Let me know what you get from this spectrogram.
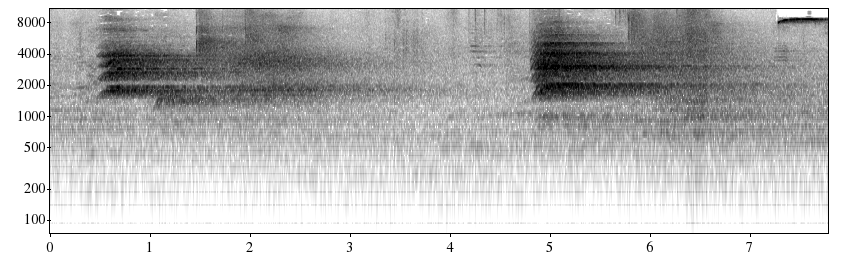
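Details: Beluga whales Hodoi, Gray, Nana and Niko during training at Port of Nagoya Public Aquarium, 5 June 2021; two loud squealing calls with stacked harmonics, one near the start and another about four seconds later, each tailing off over a few seconds above steady background noise.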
